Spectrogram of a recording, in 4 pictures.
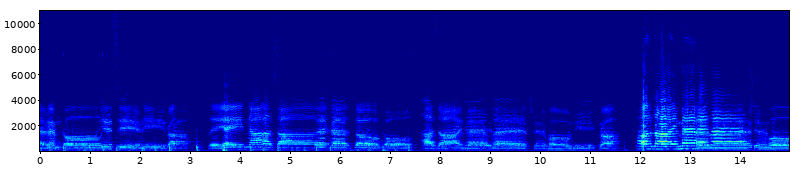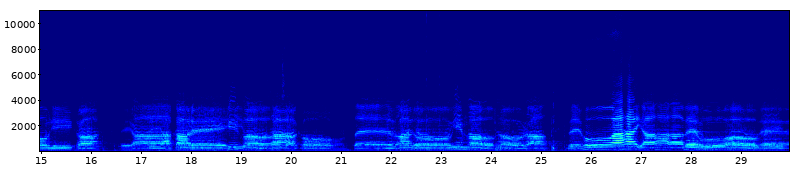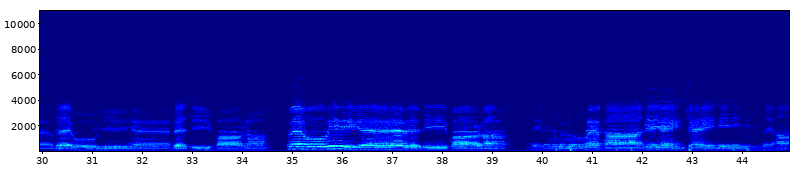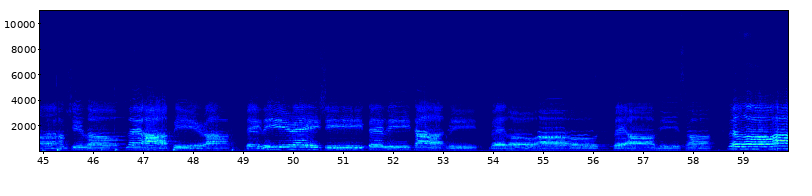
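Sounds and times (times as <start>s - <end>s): voices chanting a prayer: 0.0s - 59.9s.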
